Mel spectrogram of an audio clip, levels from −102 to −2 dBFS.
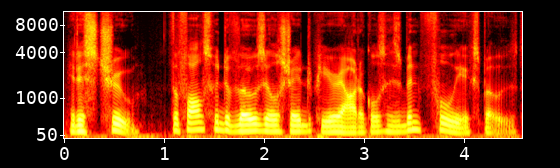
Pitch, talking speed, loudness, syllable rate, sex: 115 Hz, 185 wpm, -17 LUFS, 6.0 syllables/s, male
